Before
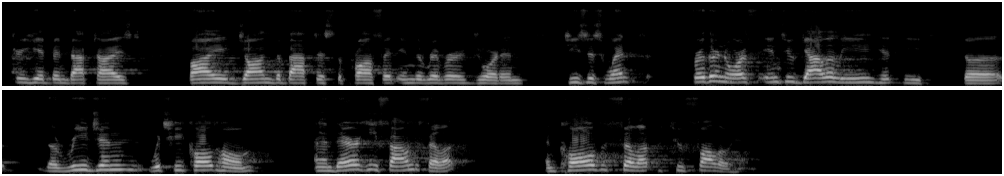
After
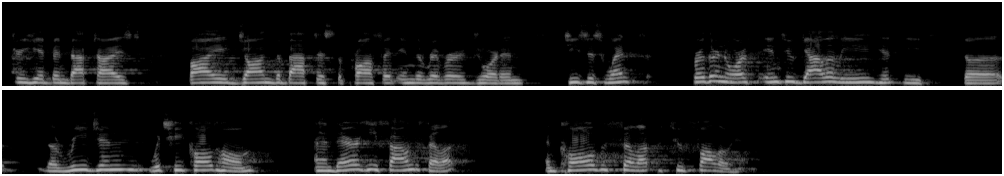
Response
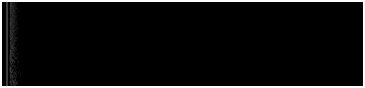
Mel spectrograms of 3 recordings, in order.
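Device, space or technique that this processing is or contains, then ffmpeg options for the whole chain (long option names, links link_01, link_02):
jukebox: -af "lowpass=5800,lowshelf=frequency=260:width_type=q:width=3:gain=7,acompressor=threshold=-26dB:ratio=5,volume=2dB"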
